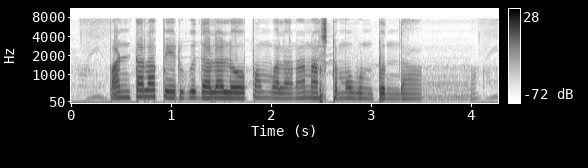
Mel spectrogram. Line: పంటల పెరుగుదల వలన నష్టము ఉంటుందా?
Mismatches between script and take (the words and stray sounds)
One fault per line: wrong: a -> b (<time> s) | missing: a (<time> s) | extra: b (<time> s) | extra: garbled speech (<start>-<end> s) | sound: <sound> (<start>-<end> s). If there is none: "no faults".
extra: లోపం (1.5 s)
